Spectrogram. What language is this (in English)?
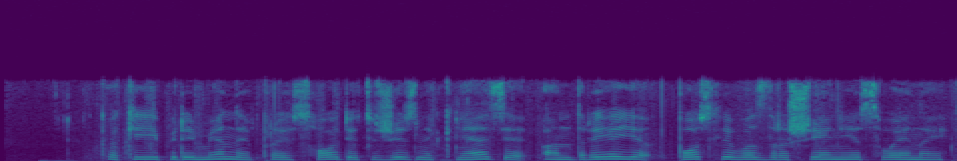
Russian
